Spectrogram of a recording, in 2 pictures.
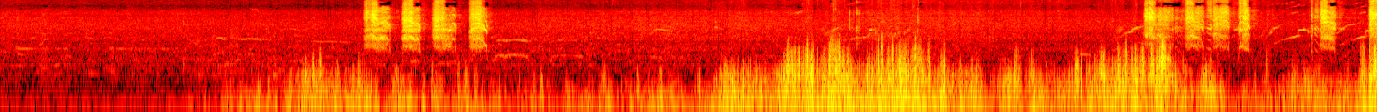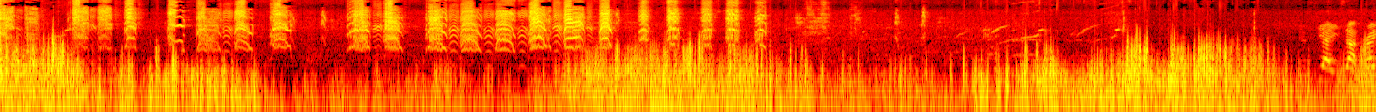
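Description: A bird giving rapid, harsh squawking calls in quick runs: a short run about four seconds in and longer runs through the middle. Loud rustling and buffeting noise runs underneath.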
